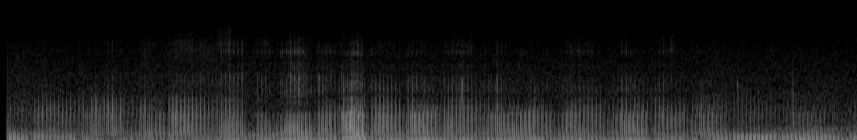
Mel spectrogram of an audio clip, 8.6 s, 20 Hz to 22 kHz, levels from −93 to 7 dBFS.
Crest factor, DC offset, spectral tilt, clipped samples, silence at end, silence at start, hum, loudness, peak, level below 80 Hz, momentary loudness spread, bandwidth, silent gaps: 26 dB; under 0.1%; -7.5 dB/octave; under 0.1%; 0 s; 0.05 s; none; -50 LUFS; -24 dBFS; -54 dBFS; 7 LU; 16 kHz; none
